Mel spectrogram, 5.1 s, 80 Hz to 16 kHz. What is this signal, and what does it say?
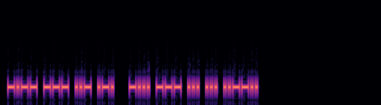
Morse code, heard as a keyed tone, about 40 wpm, 700 Hz. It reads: YOUR BOSS?
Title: Sentences from Top 1000 Words - Review Part 6 - 40wpm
